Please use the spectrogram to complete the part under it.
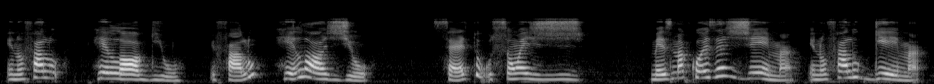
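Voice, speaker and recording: A woman teacher explaining a lesson patiently, checking in with her class and stretching out example words. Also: on the high side. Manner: slow, explanatory, checks in with "certo?" and "ok?".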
